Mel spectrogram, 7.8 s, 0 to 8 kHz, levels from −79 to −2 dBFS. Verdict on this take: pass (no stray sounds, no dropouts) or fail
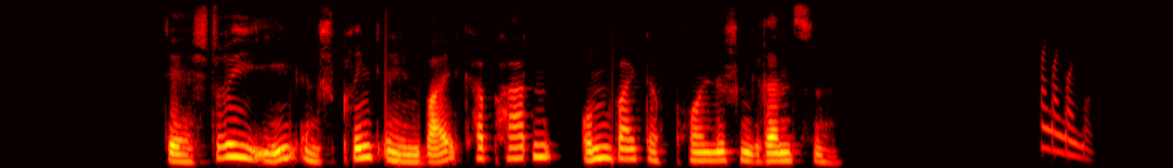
fail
